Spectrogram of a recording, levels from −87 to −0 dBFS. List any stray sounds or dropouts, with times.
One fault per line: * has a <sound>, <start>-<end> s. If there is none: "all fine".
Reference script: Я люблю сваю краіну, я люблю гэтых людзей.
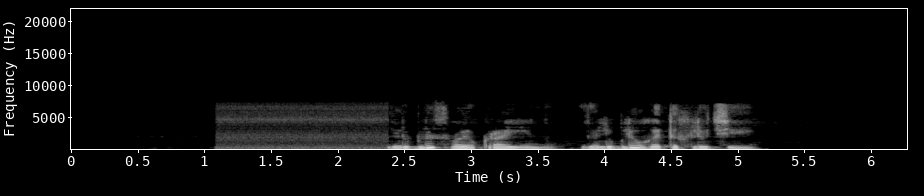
all fine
